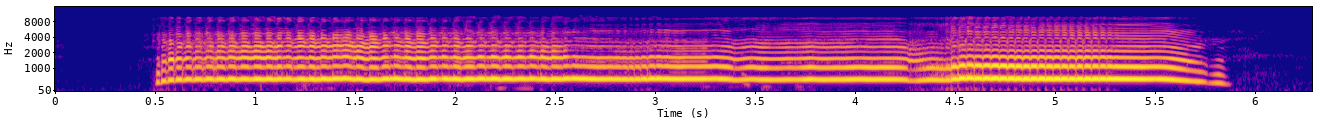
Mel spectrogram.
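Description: A wild bird sound effect: one long, shrill, buzzy call held steady for about five seconds, wavering briefly partway through, then sliding down in pitch as it cuts off. No talking.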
